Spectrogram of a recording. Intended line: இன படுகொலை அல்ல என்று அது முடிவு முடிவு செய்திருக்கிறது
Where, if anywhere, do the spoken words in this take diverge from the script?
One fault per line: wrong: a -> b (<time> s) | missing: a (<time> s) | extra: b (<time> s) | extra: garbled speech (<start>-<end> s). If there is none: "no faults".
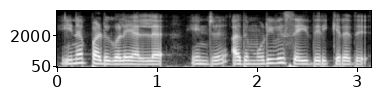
missing: முடிவு (2.3 s)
